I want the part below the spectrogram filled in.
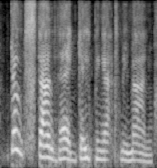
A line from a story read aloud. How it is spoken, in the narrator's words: cried Mr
